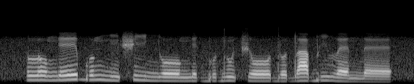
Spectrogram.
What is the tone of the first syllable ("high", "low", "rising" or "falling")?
low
